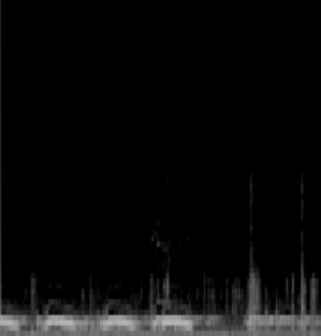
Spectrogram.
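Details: {'caption': 'Local zebra dove (perkutut) singing to provoke rivals: three arched, rising-falling coo notes about once a second, then a steady faint tone with clicks and knocks.'}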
